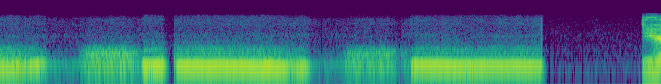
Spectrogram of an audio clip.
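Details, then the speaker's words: Expiratory wheeze on breath sounds: short normal-sounding inspirations and long expirations carrying a steady high-pitched musical whistle during exhalation. "short inspiration and long exploration and then you hear that high-pitched noise in the exploration that's a excretory wheeze still that high-pitched whistle and if you hear the inhalation it sounds normal it's the exhalation that sounds are normal"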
